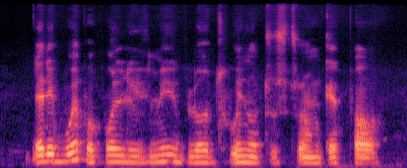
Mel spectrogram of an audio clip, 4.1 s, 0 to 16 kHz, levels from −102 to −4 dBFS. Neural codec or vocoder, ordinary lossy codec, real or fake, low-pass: codec, 44.1 kHz, 7.8 kbps, DAC; none; fake; 14.4 kHz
